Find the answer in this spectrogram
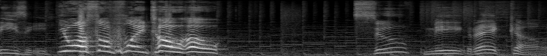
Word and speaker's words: Sumireko: Sumireko. It's just 4 phonetic syllables.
